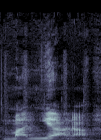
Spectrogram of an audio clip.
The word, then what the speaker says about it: mañana: an ear yeah so like in the word mañana mañana is the perfect example because it has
